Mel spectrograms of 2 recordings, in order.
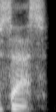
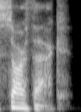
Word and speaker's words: Sarthak: That's really brave of you, Sass. Respectable. It is Sarthak, and you will learn to pronounce it properly while you are lying on the floor wondering where your confidence went.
